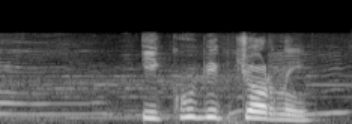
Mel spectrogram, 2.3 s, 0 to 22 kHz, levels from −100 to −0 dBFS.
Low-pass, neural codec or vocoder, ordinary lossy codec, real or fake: 7.2 kHz; none; none; real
